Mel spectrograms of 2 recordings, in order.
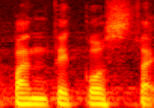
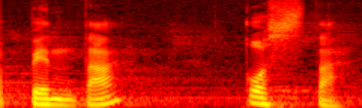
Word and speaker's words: Pantekosta: Kita punya gereja namanya Gereja Pantekosta di Indonesia. Kata Pantekosta itu sebenarnya diambil, ya, dirujuk dari kata Pentakosta. Cuman masalah pelafalan saja. Jadi Pantekosta. Tetapi sama artinya.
